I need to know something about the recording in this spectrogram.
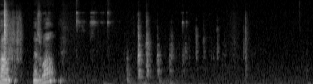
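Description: A hex key scrapes and clicks against metal screws.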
